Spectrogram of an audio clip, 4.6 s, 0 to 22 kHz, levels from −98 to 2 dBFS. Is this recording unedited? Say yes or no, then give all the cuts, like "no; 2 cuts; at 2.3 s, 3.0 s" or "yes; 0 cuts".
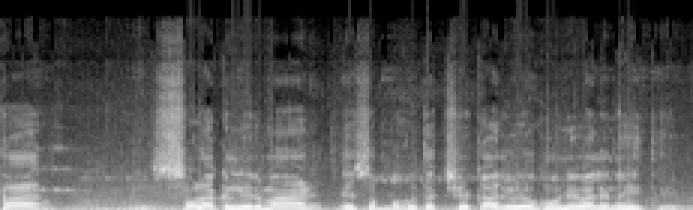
yes; 0 cuts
